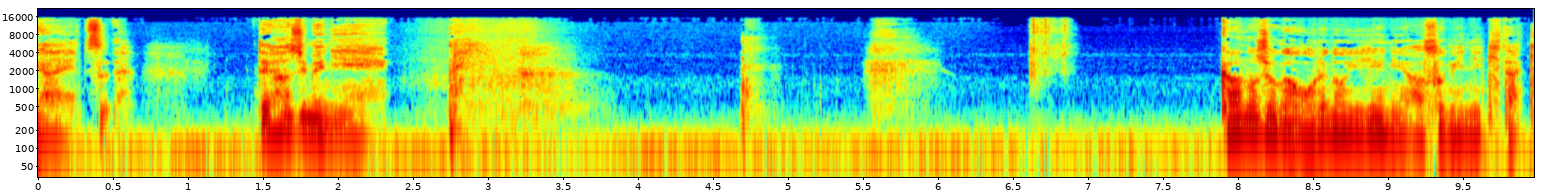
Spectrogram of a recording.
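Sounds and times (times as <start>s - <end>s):
faint steady low hum: 0.0s - 9.9s
speech: 0.4s - 0.7s, 1.5s - 2.4s, 7.9s - 9.9s
camera shutter clicks as a selfie is taken: 6.6s - 7.0s.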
